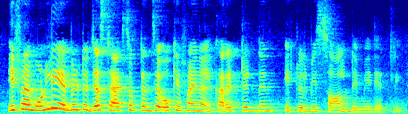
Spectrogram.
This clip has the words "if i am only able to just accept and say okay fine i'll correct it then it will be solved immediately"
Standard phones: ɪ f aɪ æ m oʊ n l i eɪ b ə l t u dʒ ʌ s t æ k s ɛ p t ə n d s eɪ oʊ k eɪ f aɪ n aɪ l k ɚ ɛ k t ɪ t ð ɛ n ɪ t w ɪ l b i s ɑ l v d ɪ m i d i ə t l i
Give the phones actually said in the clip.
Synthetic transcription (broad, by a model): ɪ f aɪ m oʊ n l i eɪ b ə l t u dʒ ʌ s t æ k s ɛ p t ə n s eɪ oʊ k eɪ f aɪ n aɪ l k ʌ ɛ k t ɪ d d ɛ n ɪ t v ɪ l b i s ɑ l v d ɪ m i d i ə t l i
